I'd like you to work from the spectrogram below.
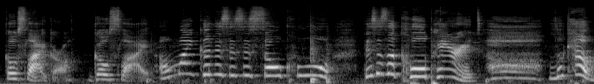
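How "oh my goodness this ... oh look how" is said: high, slow delighted squeal; gushing excitement. Real, not acted. Touring a viewer's home, squealing with delight. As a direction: swoon over how cool it is, pitched way up. Gushing over a house tour.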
